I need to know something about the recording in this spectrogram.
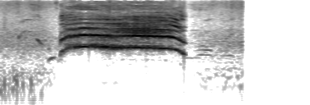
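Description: Goat screaming: one long, loud, human-like yell lasting about a second and a half, held on one pitch and cut off suddenly.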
